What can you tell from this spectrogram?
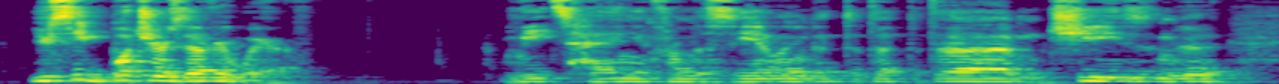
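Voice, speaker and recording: In a space with audible room echo, a man of medium pitch talks at a fairly slow pace. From United States. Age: 60s. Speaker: shaving product maker and vlogger. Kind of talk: casual vlog monologue. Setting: travelling in Italy. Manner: rambling, with many repeated words and fillers.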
